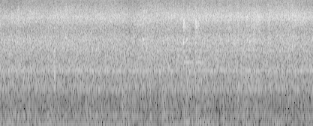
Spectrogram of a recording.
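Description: Boiled chickpeas sizzling as they are fried in oily onion-tomato masala in a pot and stirred with a spatula: a steady hiss.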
